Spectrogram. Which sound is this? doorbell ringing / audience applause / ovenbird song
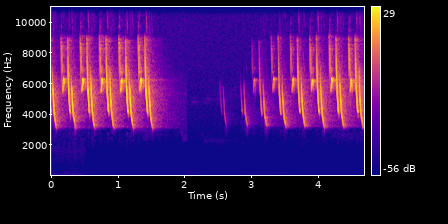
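ovenbird song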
